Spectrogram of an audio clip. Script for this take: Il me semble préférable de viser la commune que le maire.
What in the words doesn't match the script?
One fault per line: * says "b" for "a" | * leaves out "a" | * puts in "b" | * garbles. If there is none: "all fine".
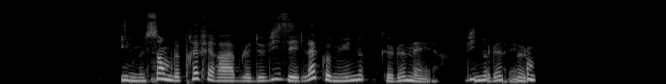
* garbles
